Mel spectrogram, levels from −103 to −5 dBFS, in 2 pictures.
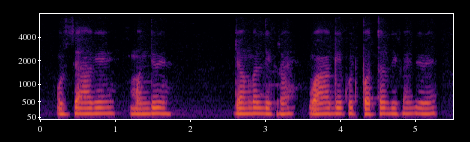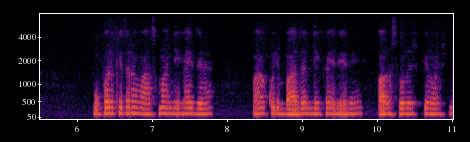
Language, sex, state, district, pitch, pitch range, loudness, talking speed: Hindi, male, Andhra Pradesh, Anantapur, 160 Hz, 155-165 Hz, -43 LUFS, 185 wpm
